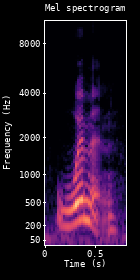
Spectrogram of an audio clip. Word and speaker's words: women: with the it pronunciation can you think of any examples where o has the e pronunciation let's think of hmm what word often comes with men women and how is women spelled w o so the o would be like the i the e sound and the last sound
